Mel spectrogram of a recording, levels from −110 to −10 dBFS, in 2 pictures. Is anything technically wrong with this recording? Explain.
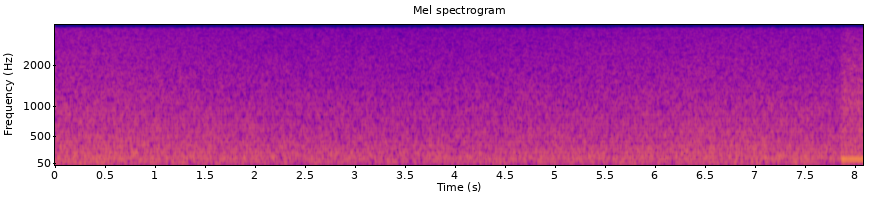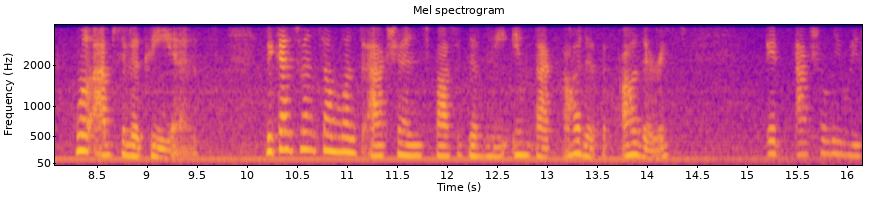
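No, nothing technically wrong can be heard in this speech.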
